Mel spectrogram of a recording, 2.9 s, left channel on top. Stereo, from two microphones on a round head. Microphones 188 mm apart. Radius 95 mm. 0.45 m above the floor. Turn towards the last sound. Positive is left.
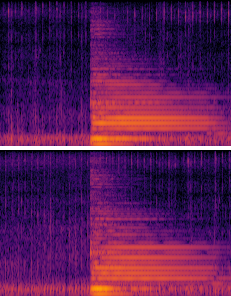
turn(degrees=-25)  # may be behind; listen again after turning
